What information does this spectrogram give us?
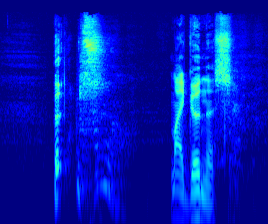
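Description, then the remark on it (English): A loud sneeze bursts out with a sharp sudden onset and a sibilant spray, followed a moment later by a brief voiced reaction, with quiet room tone in between. “I hope that somebody said bless you.”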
